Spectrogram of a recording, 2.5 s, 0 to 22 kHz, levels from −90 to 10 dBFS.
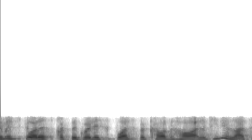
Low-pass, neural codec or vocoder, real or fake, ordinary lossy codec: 3.6 kHz; codec, 16 kHz in and 24 kHz out, 0.6 kbps, FocalCodec, streaming, 4096 codes; fake; none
